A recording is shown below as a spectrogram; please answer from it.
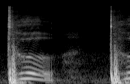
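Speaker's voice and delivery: थ with a breath of air through the teeth; airy aspirated थ. Shown as a demonstration. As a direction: model थ with a puff. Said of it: "दांतों से एक हवा सी निकलेगी".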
